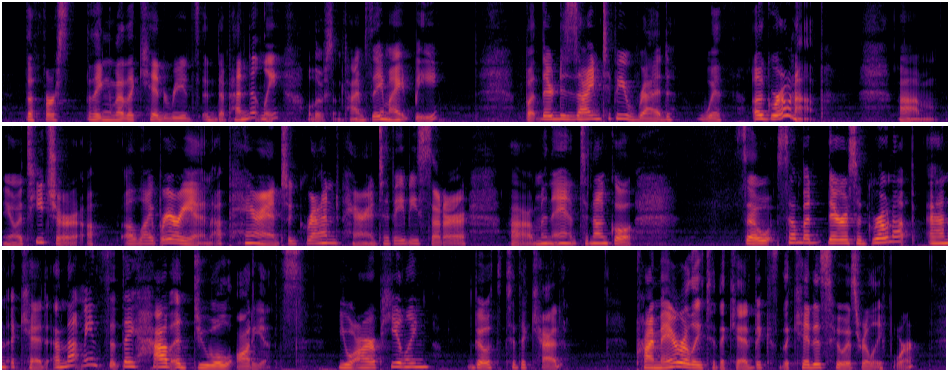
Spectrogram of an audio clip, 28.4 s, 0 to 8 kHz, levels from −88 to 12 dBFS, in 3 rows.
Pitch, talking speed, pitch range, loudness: 215 Hz, 165 wpm, 190-245 Hz, -31 LUFS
